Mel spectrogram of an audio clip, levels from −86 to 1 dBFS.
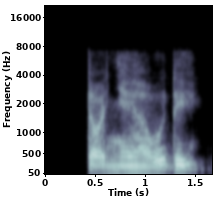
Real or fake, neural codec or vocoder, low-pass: fake; codec, 16 kHz, 2 kbps, FreqCodec, larger model; 7.2 kHz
